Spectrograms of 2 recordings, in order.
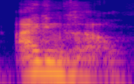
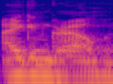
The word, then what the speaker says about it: Eigengrau: And that is Barrister and Mann's Eigengrau. Or Eigengrau, if you don't speak German.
